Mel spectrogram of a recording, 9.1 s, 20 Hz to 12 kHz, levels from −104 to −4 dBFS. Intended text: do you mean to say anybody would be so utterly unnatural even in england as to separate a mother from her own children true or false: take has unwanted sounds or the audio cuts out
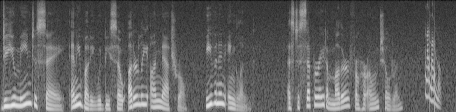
true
